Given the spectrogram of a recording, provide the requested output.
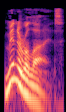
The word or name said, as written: mineralize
